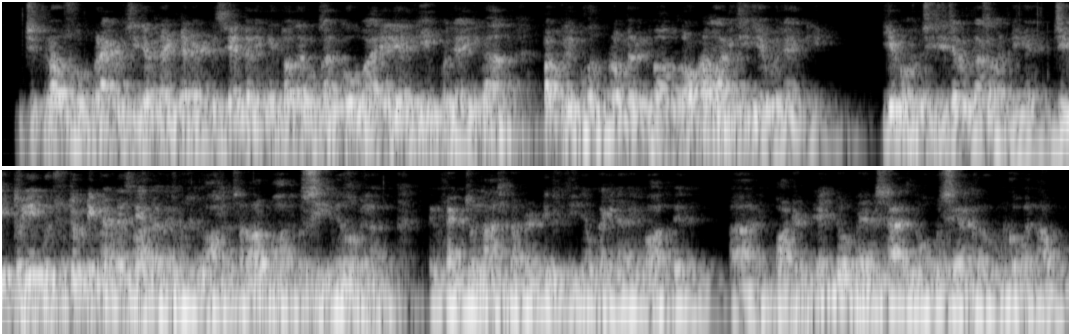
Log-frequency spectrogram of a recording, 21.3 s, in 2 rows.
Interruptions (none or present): present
